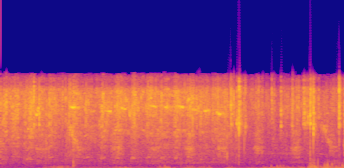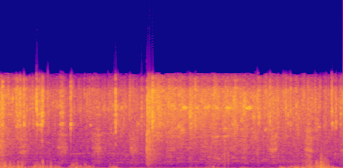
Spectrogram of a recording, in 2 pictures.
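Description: Toy poodle's sounds close by, with scattered sharp clicks and an uneven low rumble of movement; the rumble is loudest about two and a half seconds in and again near the end.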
